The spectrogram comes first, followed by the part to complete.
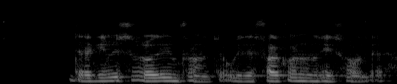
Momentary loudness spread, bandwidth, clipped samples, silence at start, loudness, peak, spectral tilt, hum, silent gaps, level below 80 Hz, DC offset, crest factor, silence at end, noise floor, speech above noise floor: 9 LU; 9.8 kHz; under 0.1%; 0.7 s; -42 LUFS; -24 dBFS; -5.5 dB/octave; none; none; -82 dBFS; under 0.1%; 20 dB; 0 s; -85 dBFS; 43 dB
